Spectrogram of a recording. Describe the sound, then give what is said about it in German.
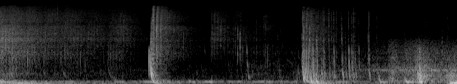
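Ice on a frozen lake cracks as it moves, with two sharp, ringing snaps that sweep downward in pitch, over a low steady rumble and faint hiss, followed by smaller creaks and pops. “Es zischt, knackst und kracht. Das Eis bewegt sich.”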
